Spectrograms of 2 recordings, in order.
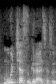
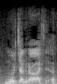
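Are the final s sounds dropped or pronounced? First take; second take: pronounced; dropped. First: The final s sounds are clearly pronounced. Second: The final s sounds are dropped. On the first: "Скажи це чітко, а не по-чилійськи" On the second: "Люди, які не кажуть останнє «с», як вони кажуть?"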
